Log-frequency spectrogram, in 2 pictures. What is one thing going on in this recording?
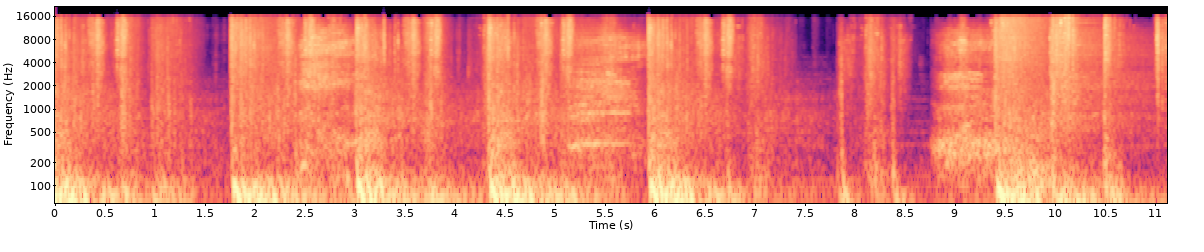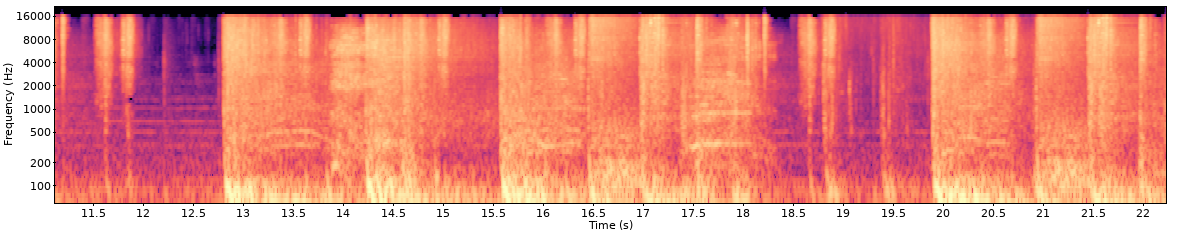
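A shotgun fires loud booming blasts with a short echo.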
